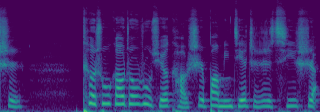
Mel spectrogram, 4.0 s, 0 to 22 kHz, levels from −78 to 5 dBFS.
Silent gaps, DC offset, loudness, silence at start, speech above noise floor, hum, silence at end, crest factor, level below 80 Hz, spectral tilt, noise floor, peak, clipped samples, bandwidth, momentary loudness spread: none; under 0.1%; -28 LUFS; 0 s; 31 dB; none; 0 s; 18 dB; -38 dBFS; -3.5 dB/octave; -59 dBFS; -10 dBFS; under 0.1%; 18 kHz; 7 LU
